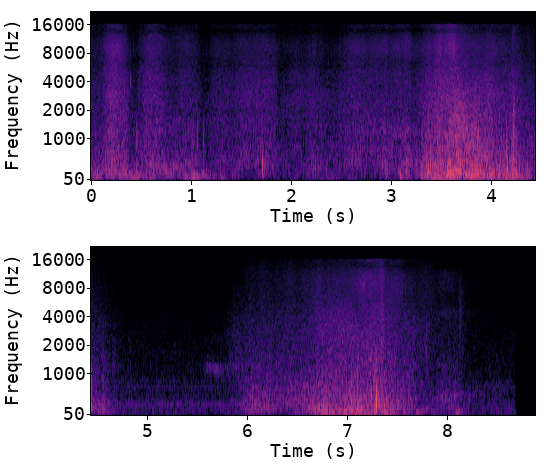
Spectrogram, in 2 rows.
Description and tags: couch quick rise up 1 bip
Lying down, rubbing pillow, sitting up quickly, then dropping back down
couch, up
